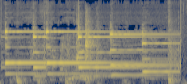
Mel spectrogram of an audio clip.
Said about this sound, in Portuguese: Mas o pior é quando você é recebido por uma campainha, um sensor de movimento.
